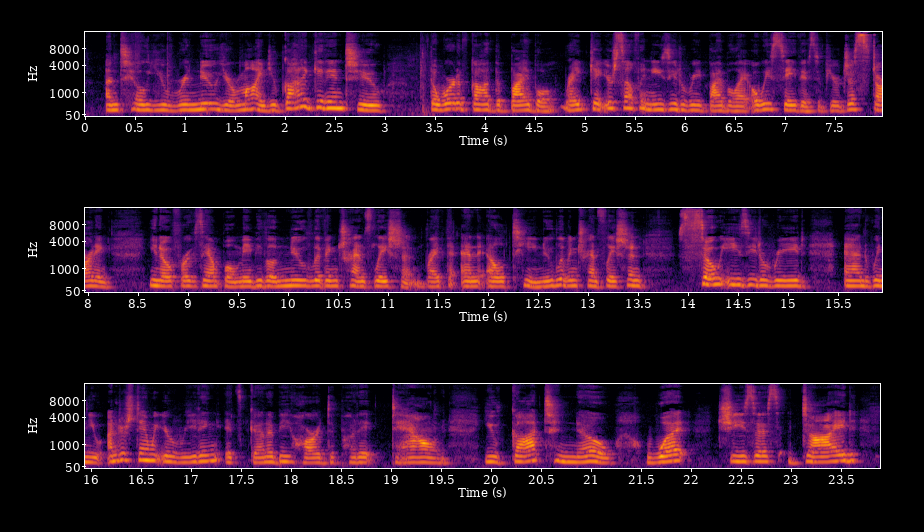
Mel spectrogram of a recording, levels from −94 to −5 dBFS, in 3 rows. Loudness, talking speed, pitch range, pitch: -33 LUFS, 185 wpm, 180-215 Hz, 195 Hz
